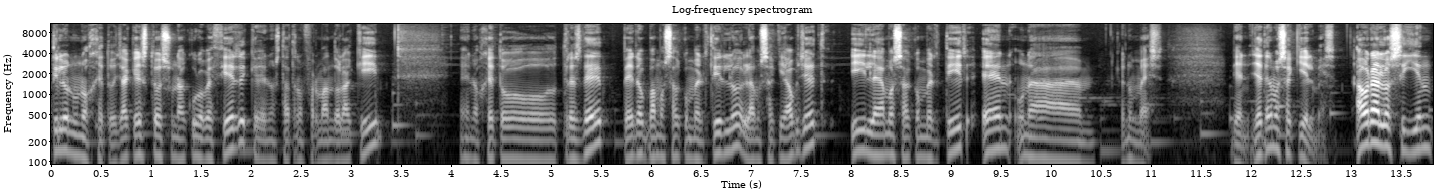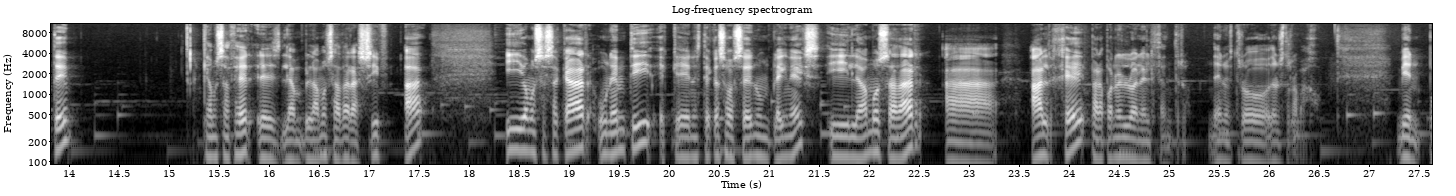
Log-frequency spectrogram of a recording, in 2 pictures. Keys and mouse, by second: 5.6 click, 7.9 click, 8.9 click, 10.9 click, 12.2 right click, 15.0 middle click, 17.7 shift+a, 21.1 click, 23.8 alt+g, 25.0 middle click.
